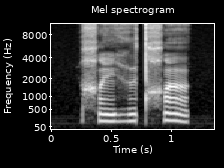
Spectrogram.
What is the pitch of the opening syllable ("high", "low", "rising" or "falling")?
low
